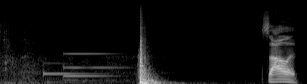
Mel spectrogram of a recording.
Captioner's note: door slams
